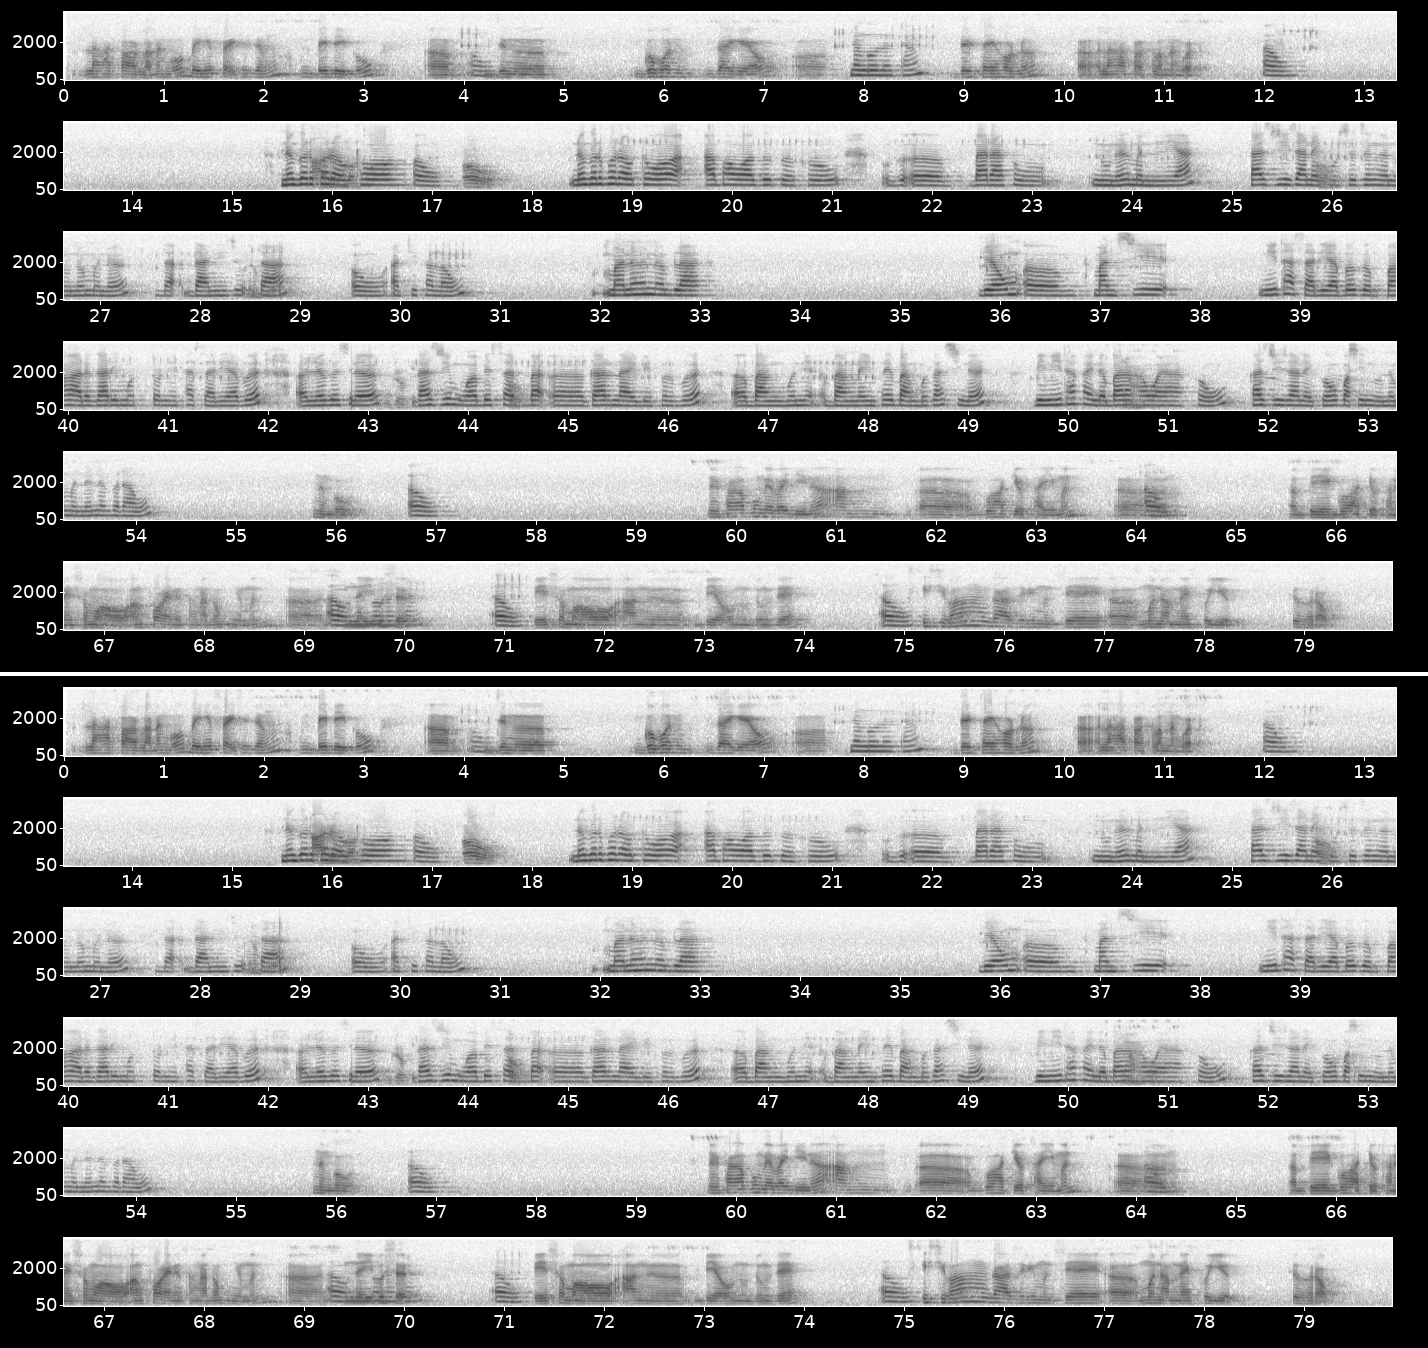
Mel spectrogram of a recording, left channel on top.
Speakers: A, on the right; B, on the left.
A: लाहार फाहार लानांग बेनिफ्रायसो जों बे दैखौ ओ
B: औ
A: जोङो गुबुन जायगायाव अ
B: नंगौ नोंथां
A: दैथायहरनो। ओ लाहार फाहार खालामनांगौ आरो
B: औ <inaudible> नोगोरफोरावथ
A: आरो आरोबाव
B: औ
A: औ
B: नोगोरफोरावथ आबहावा गोग्गोखौ ओ बाराखौ नुनो मोनलिया गाज्रि जानायखौसो
A: औ
B: जोङो नुनो मोनो दा- दानि जु
A: नंगौ
B: दा औ आ खालाव मानो होनोब्ला बेयाव ओ मानसि नि थासारियाबो गोबां आरो गारि मथरनि थासारियाबो लोगोसे नो
A: गो
B: गाज्रि मुवा बेसाद
A: औ
B: बा ओ गारनाय बेफोरबो ओ बांबोन-बांनायनिफ्राय बांबोगासिनो बेनि थाखाय नो बारहावाखौ
A: नंगौ
B: गाज्रि जानायखौ बा मोननो नोगोराव
A: नंगौ
B: औ
A: नोंथाङा बुंनाय बायदियैनो आं ओ गुवाहाटियाव थायोमोन उम
B: औ
A: बे गुवाहाटियाव थानाय समाव आं फरायनो थांना दंहैयोमोन। ओ
B: औ
A: नै
B: नंगौ
A: बोसोर
B: नोंथां औ
A: बे समाव आङो बेयाव नुदों जे
B: औ
A: एसेबां गाज्रि गाज्रि मोनसे ओ मोनामनाय फैयो सोहोराव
